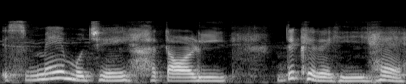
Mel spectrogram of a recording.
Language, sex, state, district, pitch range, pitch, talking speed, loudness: Hindi, female, Madhya Pradesh, Katni, 165-200 Hz, 180 Hz, 90 wpm, -15 LUFS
